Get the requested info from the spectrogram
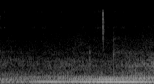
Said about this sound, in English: Nice little motorcycle going by and then a bicycle going by.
